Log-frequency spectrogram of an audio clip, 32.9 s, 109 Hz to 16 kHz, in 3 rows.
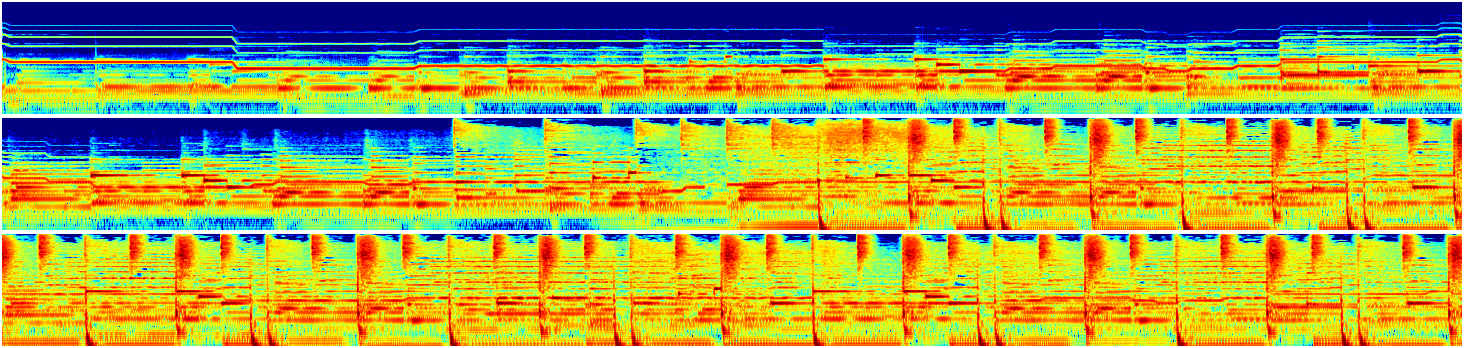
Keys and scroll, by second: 0.5 KP_3, 1.6 g, 1.8 y, 14.6 KP_3, 31.7 g, 32.2 Escape.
